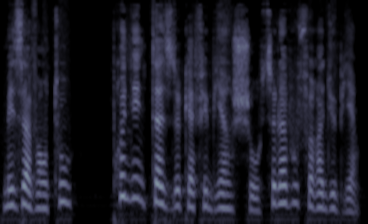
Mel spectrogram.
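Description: A woman reader voicing a grand, generous stage tragedienne who talks briskly and commandingly in an audiobook. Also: lowish voice, animated, warm tone, natural voice.

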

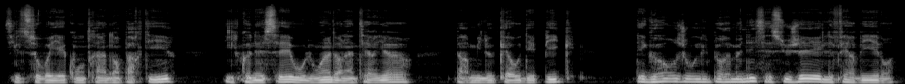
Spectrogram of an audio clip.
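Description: A man reading a novel aloud as an audiobook narrator, with steady, measured narration. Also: fairly low pitch. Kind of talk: scripted narration.

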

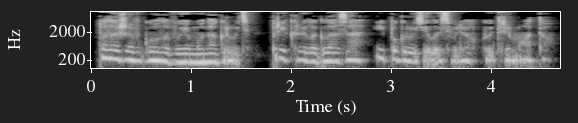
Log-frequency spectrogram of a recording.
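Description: Woman reading a fantasy audiobook in first person, soft and hushed, kinda raspy with some fry. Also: medium pitch, steady tone, a little fast. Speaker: audiobook narrator.

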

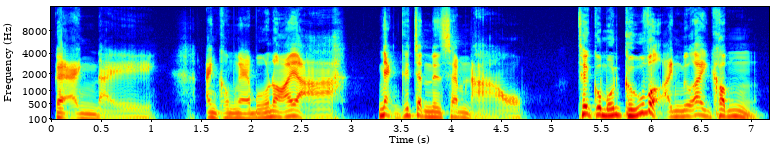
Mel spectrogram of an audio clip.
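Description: A man voicing an older village father who shouts and scolds. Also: medium pitch, big pitch swings, moderate pace, no echo, studio quality, voice pushed up. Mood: scolding.

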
